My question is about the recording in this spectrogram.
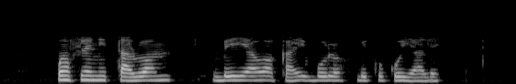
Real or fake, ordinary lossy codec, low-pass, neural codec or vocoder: fake; AAC, 32 kbps; 3.6 kHz; codec, 16 kHz, 16 kbps, FreqCodec, larger model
